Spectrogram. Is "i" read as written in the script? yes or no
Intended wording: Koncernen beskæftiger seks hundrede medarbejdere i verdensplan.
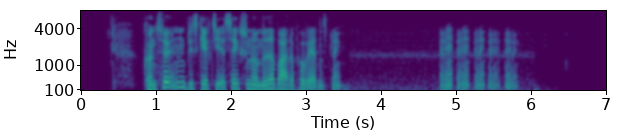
no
